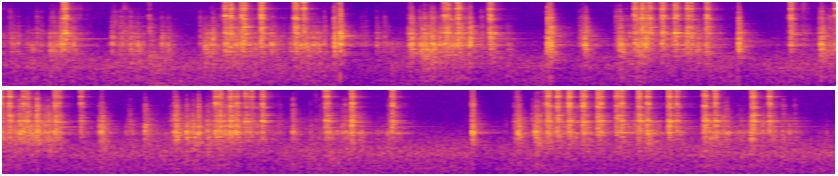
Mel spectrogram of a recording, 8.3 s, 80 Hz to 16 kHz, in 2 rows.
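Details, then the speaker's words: Sturmey Archer FW 4-speed rear hub in freshly built Moulton wheel, axle only finger-tightened, spun: fast dry, uneven gritty ratcheting clicks; hub notchy, cause unknown, hub to be opened. "sounds horrible actually and that's not even tight and that's just finger tightened right"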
